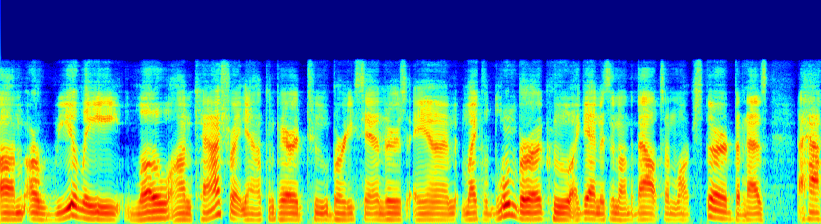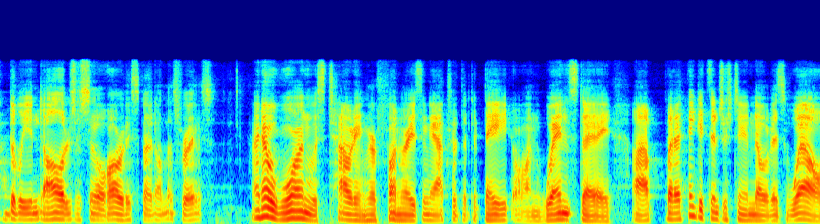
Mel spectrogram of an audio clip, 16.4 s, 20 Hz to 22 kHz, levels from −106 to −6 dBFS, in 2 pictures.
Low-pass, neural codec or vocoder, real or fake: 7.2 kHz; codec, 24 kHz, 1 kbps, SNAC; fake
